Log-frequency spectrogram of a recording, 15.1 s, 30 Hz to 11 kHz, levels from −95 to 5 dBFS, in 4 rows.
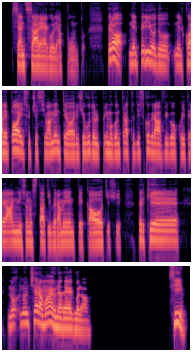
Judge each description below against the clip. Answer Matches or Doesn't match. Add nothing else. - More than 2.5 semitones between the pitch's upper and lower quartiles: Matches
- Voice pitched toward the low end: Matches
